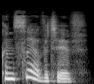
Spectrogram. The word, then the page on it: conservative: British English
